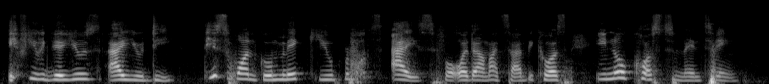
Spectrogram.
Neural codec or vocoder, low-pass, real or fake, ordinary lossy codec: codec, 16 kHz in and 24 kHz out, 0.8 kbps, FocalCodec, streaming, 65536 codes; 10.8 kHz; fake; none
